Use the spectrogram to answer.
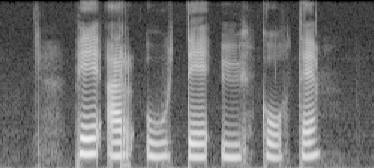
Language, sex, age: Norwegian, female, 27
